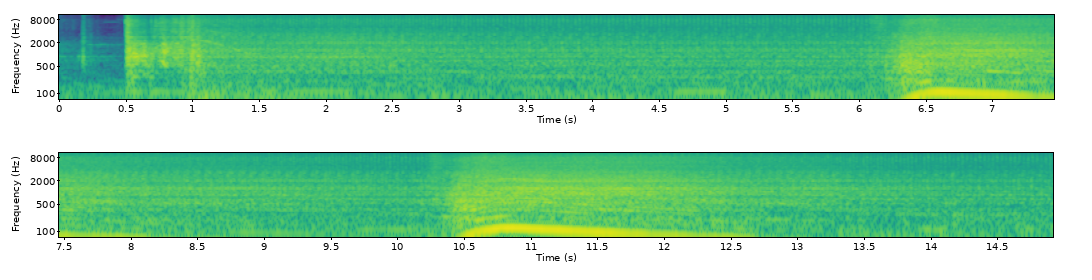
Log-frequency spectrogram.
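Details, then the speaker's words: Ford EcoSport Sigma engine with the alternator accessory belt removed; throttle blips fall back to a quiet, even idle with the rattling noise gone, pointing to a leaking, loose water pump. Normal idle with belt removed. "Então pessoal, quando a gente desmontou a correia do alternador e ligou o carro, a gente notou que ele parou o barulho."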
